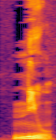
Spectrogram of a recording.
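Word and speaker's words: ν: তো এটার উচ্চারণটা হচ্ছে নিউ।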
